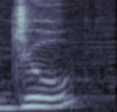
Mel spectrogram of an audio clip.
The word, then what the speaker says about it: JAAW: Bon, et eh ben on enchaîne sur un morceau d'un groupe qui s'appelle Joe, mais ça s'écrit J-A-A-W.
